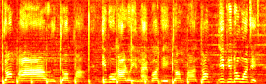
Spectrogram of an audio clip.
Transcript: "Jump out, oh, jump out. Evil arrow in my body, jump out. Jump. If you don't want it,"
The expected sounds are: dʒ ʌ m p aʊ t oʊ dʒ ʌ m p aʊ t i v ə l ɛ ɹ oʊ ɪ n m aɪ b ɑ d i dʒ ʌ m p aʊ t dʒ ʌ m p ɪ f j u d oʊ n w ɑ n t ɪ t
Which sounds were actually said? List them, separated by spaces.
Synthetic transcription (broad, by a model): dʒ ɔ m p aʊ oʊ dʒ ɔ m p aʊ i b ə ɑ ɹ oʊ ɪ m aɪ b ɑ d i dʒ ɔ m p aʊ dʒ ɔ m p ɪ f j u d oʊ n w ɑ n t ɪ t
